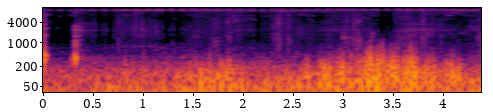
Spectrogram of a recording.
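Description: Footsteps of someone walking through grass, with irregular low rumbling and thudding on the phone's microphone that grows louder over the last couple of seconds.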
